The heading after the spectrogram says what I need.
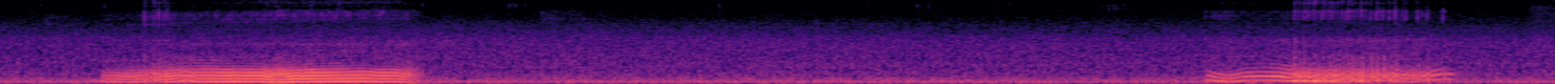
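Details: Sleeping animal called Beastie snoring: two long, low, rumbling snores about five seconds apart with quiet pauses between.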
